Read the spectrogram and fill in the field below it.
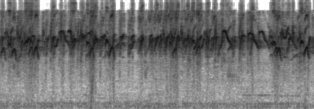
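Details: Busy brown-throated sunbird calling played as a lure to attract birds. Sharp, thin, high twitters and quick up-and-down chirps overlap continuously in a crowded, excited chatter with no pauses.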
